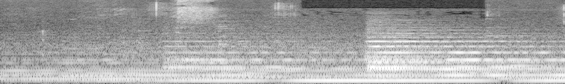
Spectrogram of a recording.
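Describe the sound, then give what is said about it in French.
Church bells of the citadel ring out at sunrise in a rich, overlapping peal, their sustained tones layering and swelling as new strikes join in, with no voices present. “les cloches de la citadelle sonnent le lever du soleil.”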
